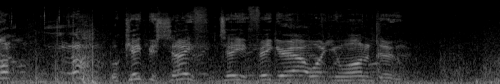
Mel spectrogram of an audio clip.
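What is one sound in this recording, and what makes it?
A man speaks urgently, close by.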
